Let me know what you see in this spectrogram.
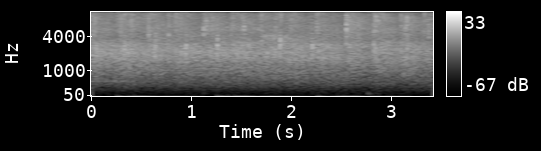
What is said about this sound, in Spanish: Vamos a darle un aplauso más fuerte a ese Jesús que sana. Pero fuerte, que lo escuche todo Yajalón.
